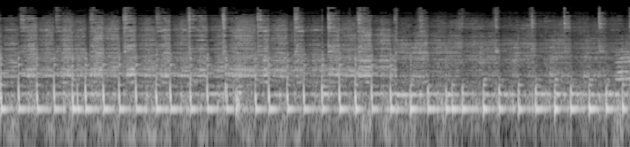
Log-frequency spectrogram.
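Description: Taiwanese temple procession music: a fast, even beat of drum and cymbal strikes over a steady held tone.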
